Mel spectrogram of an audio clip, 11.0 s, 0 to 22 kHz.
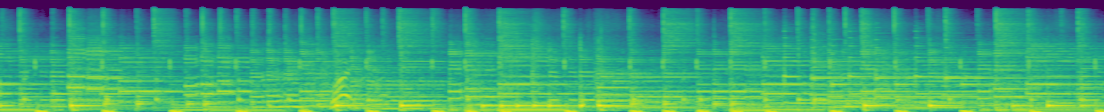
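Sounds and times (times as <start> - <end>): dance music with guitar and bass: 0.0 - 11.0.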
